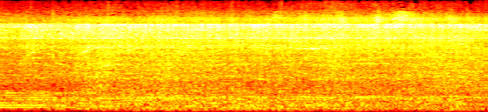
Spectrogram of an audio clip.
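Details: Electric wood planer throwing sparks from the brush area: steady high motor roar with harsh rough edge, no load changes; heavy brush arcing from burnt armature commutator segments, carbon brushes checked.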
